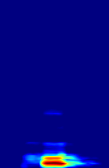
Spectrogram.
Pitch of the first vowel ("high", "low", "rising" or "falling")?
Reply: low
